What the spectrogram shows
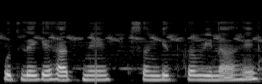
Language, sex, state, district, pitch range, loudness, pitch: Hindi, female, Maharashtra, Nagpur, 205-220 Hz, -22 LUFS, 210 Hz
